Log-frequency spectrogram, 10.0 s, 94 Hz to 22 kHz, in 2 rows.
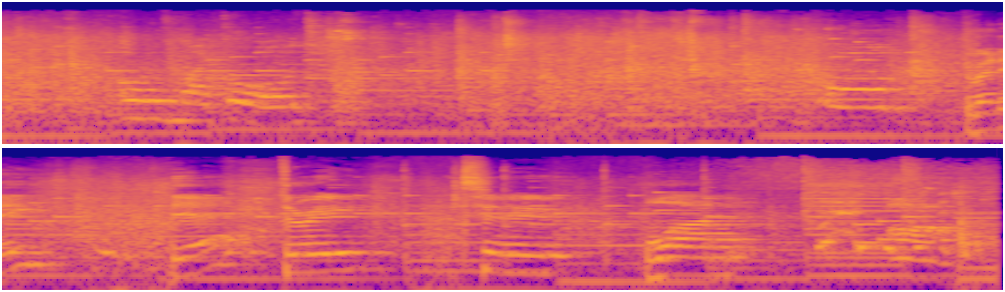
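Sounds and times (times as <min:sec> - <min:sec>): background music with light beat: 0:00.0 - 0:10.0.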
